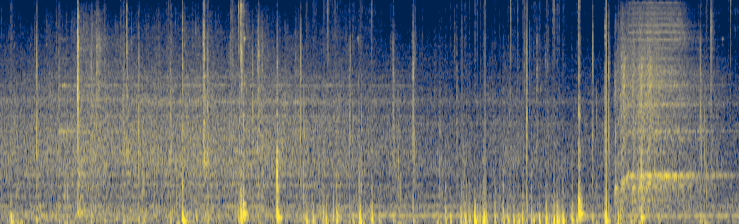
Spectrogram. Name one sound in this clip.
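Footsteps patter on a hard floor.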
